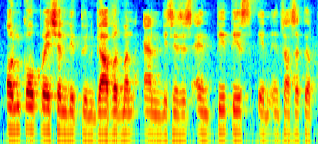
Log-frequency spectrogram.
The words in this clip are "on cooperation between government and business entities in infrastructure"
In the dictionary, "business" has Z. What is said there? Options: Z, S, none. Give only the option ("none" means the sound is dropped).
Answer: S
